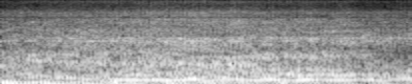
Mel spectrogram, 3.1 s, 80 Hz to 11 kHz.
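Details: Westinghouse WGen9500DF generator after break-in, running a 4-ton AC/heat unit with no soft or hard start kit: steady, even engine drone with no surging or hunting, holding speed firmly under the heavy load; normal running.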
